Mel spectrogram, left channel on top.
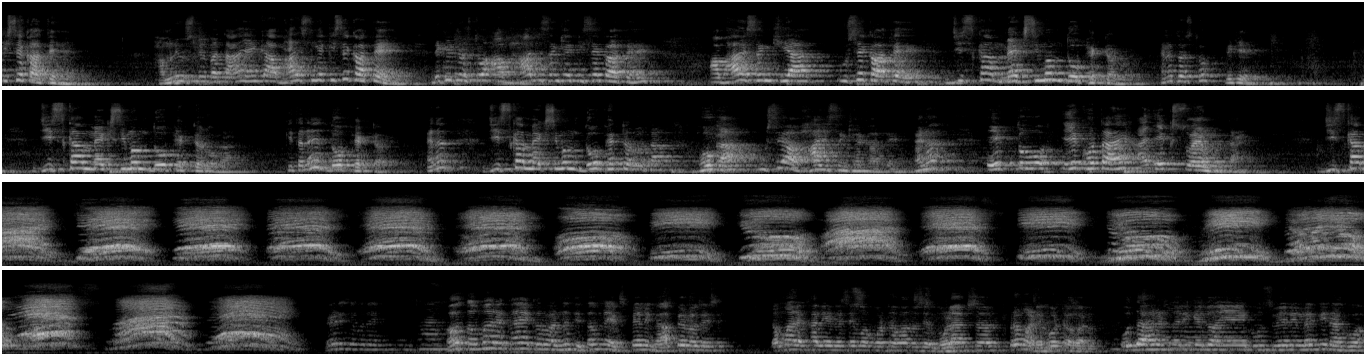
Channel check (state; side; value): different; both; correlation 0.00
